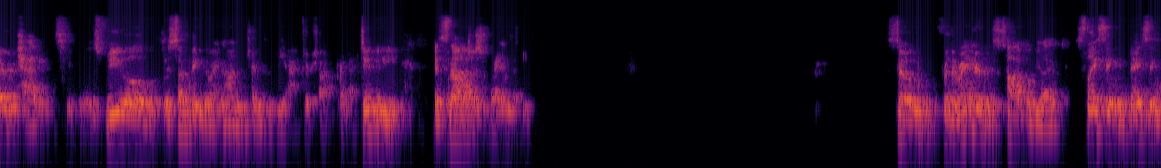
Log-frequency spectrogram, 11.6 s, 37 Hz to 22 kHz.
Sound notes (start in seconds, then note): 5.4 silence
